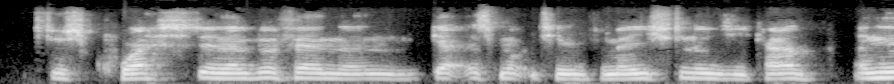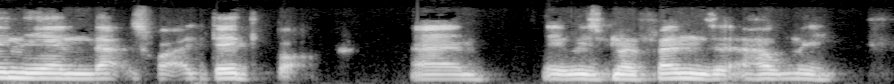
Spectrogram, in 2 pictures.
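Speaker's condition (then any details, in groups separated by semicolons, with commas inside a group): Cerebral palsy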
